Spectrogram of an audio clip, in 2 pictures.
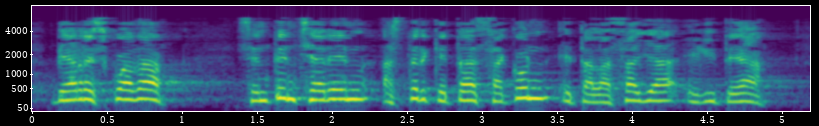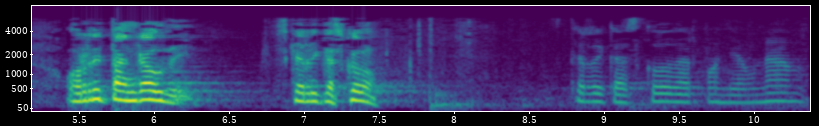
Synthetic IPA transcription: be̞are̞sko̞að̞a | se̞nt̪e̞nt͡siaɾe̞nast̪e̞ɾke̞t̪asako̞ne̞t̪alasaʎaʔe̞ɣ̞it̪e̞a | o̞re̞t̪aŋɡawðe̞ | eske̞rikasko̞ | eskerikaskoðaɾkoɲʎawna

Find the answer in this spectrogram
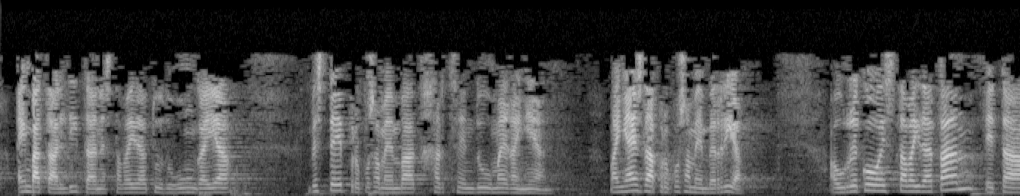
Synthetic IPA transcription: ajmbat̪ald̪it̪ane̞st̪aβajðat̪uðuɣ̞uŋɡaja | be̞st̪e̞pɾo̞po̞same̞mbat̪ʝaɾt͡se̞nd̪umajɣ̞ajɲe̞an | bajɲae̞zd̪apɾo̞po̞same̞mbe̞ria | awre̞ko̞e̞st̪aβajðat̪ane̞t̪a

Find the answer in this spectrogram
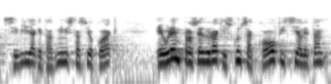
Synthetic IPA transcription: siβ̞iʎake̞t̪aːðminist̪ɾasio̞ko̞ak | e̞wɾe̞mpɾo̞se̞ð̞uɾakiskunt͡sako̞ːfisiale̞t̪an

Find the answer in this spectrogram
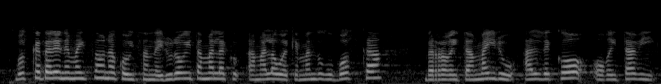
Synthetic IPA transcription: bo̞ske̞t̪aɾe̞ne̞majt͡saonako̞isand̪aiɾuɾo̞ɣ̞e̞jt̪aamalawe̞ke̞mand̪uɣubo̞ska | be̞ro̞ɣ̞e̞jt̪aːmaiɾuald̪e̞ko̞oɣ̞e̞jt̪aβ̞i

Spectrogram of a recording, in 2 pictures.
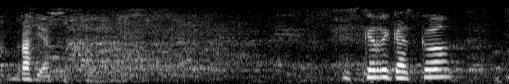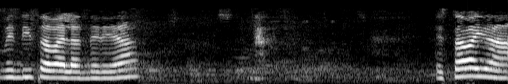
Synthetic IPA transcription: ɡɾaθias | e̞ske̞rikasko̞me̞nd̪isaβaland̪e̞ɾe̞a | e̞st̪aβajða

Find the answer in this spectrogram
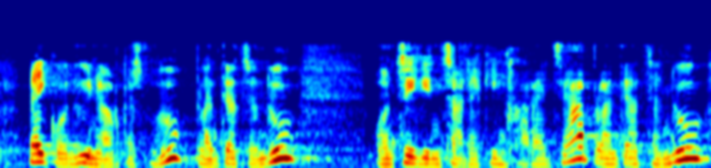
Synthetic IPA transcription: najko̞d̪uinawɾke̞st̪uðuplant̪e̞at͡se̞nd̪u | o̞nt͡siɣint͡saɾe̞kiŋxarajt͡se̞aplant̪e̞at͡se̞nd̪u

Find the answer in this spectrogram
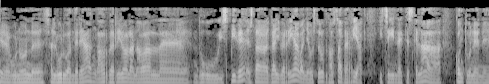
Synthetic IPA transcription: eɣunonsajlβuɾuand̪eɾe̞aɡawɾβe̞riɾo̞lanaβ̞al | d̪uɣuispið̞e̞ːzd̪aɡajβe̞riaβ̞aɲaust̪e̞ðut̪ɡawsaβe̞riak | it͡se̞ɣ̞ind̪ajt̪e̞ske̞lako̞nt̪uo̞ne̞n

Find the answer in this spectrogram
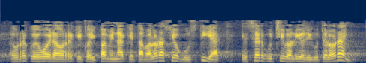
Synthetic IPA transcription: awre̞ko̞e̞ɣ̞o̞e̞ɾao̞re̞kiko̞ajpame̞nake̞t̪aβ̞alo̞ɾasio̞ɣust̪iak | e̞se̞ɾɣut͡ʃiβ̞alio̞ð̞iɣ̞ut̪e̞lao̞ɾajn

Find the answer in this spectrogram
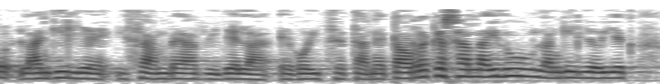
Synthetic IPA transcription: laŋɡiʎe̞ʔisambe̞aɾðiɾe̞laʔe̞ɣ̞o̞jt͡se̞t̪ane̞t̪ao̞re̞ke̞sanːajðulaŋɡiʎe̞o̞je̞k

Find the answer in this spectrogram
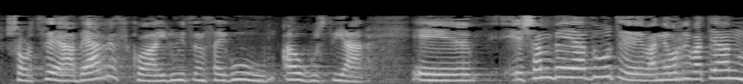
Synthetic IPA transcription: so̞ɾt͡se̞aβe̞are̞sko̞aiɾuðit͡se̞nsajɣ̞uawɣust̪ia | esambe̞aɾðut̪βane̞wriβ̞at̪e̞an

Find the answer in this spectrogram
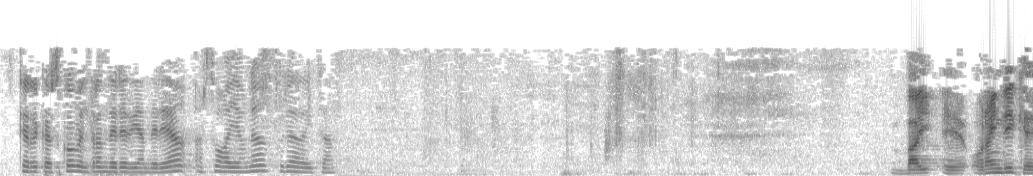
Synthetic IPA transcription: kerikasko̞βe̞lt̪ɾand̪eɾeð̞iand̪eɾe̞aːɾsoɣajawnasuɾeaðajt͡sa | bjo̞ɾajnd̪ik

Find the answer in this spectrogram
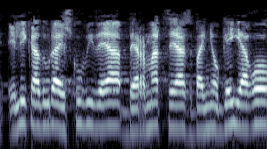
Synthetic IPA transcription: elikaðuɾae̞skuβiðe̞aβe̞ɾmat͡se̞azbajɲo̞ɣe̞jaɣ̞o̞

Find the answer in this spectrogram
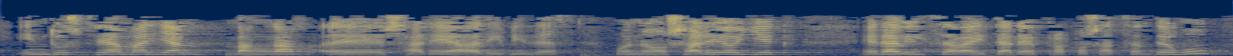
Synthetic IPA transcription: ind̪ust̪ɾiamaʎambaŋɡaɾsaɾe̞aːðiβiðe̞̰sbweno̞saɾe̞o̞je̞k | e̞ɾaβ̞ilt͡seaβajt̪aeɾe̞pɾo̞po̞sat͡se̞nd̪uɣ̞u

